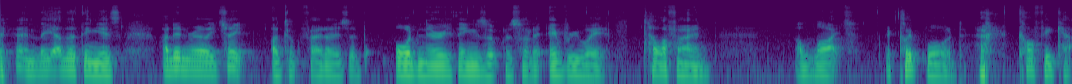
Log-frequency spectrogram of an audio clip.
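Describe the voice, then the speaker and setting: Speaking at a moderate pace, a man has a fairly low voice with a dark, mellow tone. His loudness swings widely. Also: ordinary pitch variation. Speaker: photography vlogger. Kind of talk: casual vlog chat. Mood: relaxed, chuckling often. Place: home room.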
